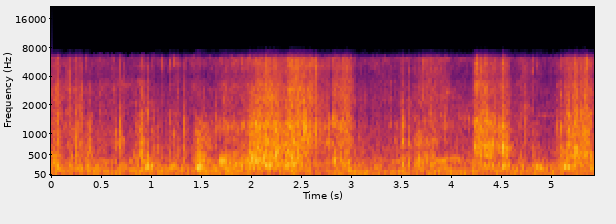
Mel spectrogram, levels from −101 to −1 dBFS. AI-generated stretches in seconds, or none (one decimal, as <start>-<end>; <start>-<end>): 2.7-3.8; 4.4-5.4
